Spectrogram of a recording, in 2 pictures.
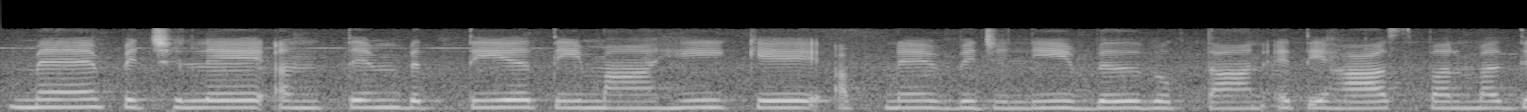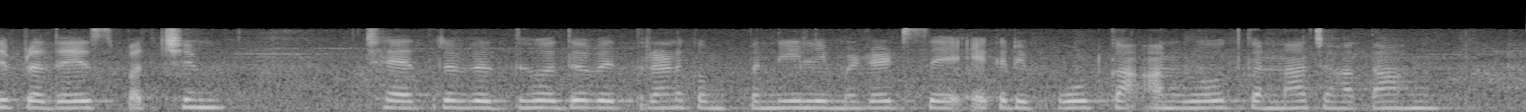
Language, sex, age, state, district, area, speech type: Hindi, female, 30-45, Madhya Pradesh, Harda, urban, read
